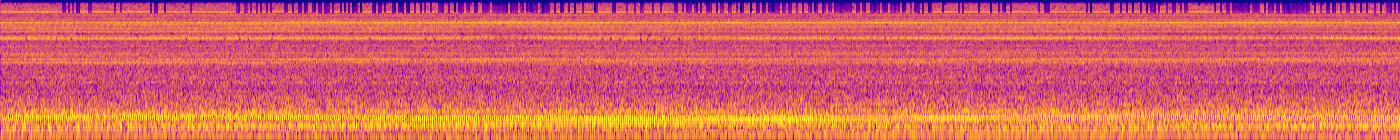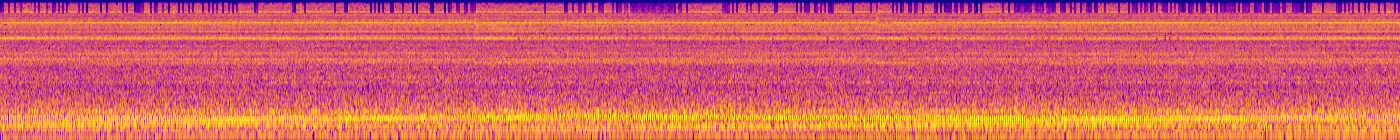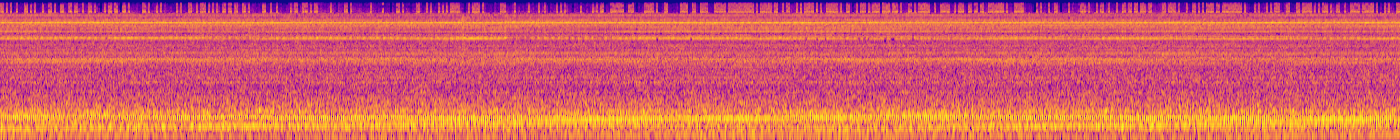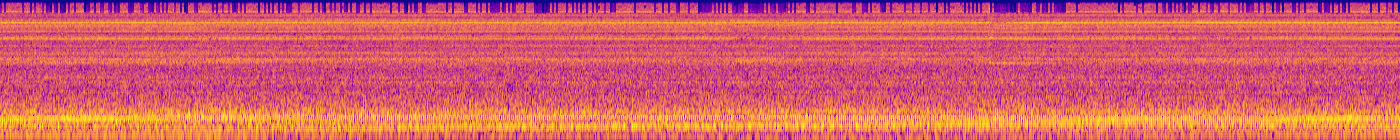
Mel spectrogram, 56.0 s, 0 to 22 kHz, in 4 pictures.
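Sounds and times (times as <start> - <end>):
washing machine spinning: 12.6 - 56.0.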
